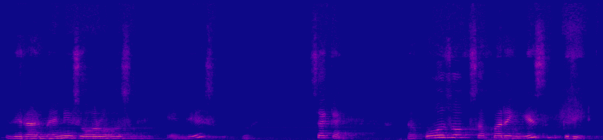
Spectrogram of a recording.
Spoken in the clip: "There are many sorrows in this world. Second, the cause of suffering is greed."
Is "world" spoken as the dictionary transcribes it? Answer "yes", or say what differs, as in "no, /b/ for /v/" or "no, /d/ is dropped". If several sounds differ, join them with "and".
no, /l/ is dropped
